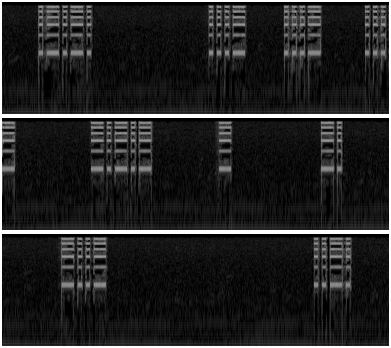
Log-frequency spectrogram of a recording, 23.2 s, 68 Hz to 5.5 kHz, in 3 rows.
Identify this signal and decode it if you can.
Morse code, heard as a keyed tone, about 15 wpm, spaced as for 8 wpm, 750 Hz. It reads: <AR> VVV <KA> T N X F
